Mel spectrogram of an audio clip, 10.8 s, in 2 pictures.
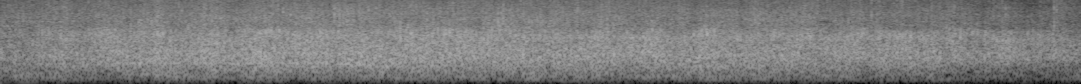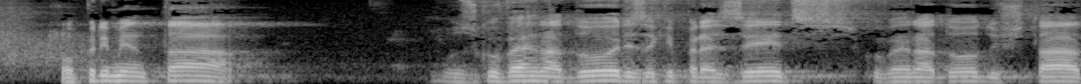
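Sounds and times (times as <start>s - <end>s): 
crowd applause: 0.0s - 5.9s
speech: 5.7s - 6.7s, 7.6s - 10.7s.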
